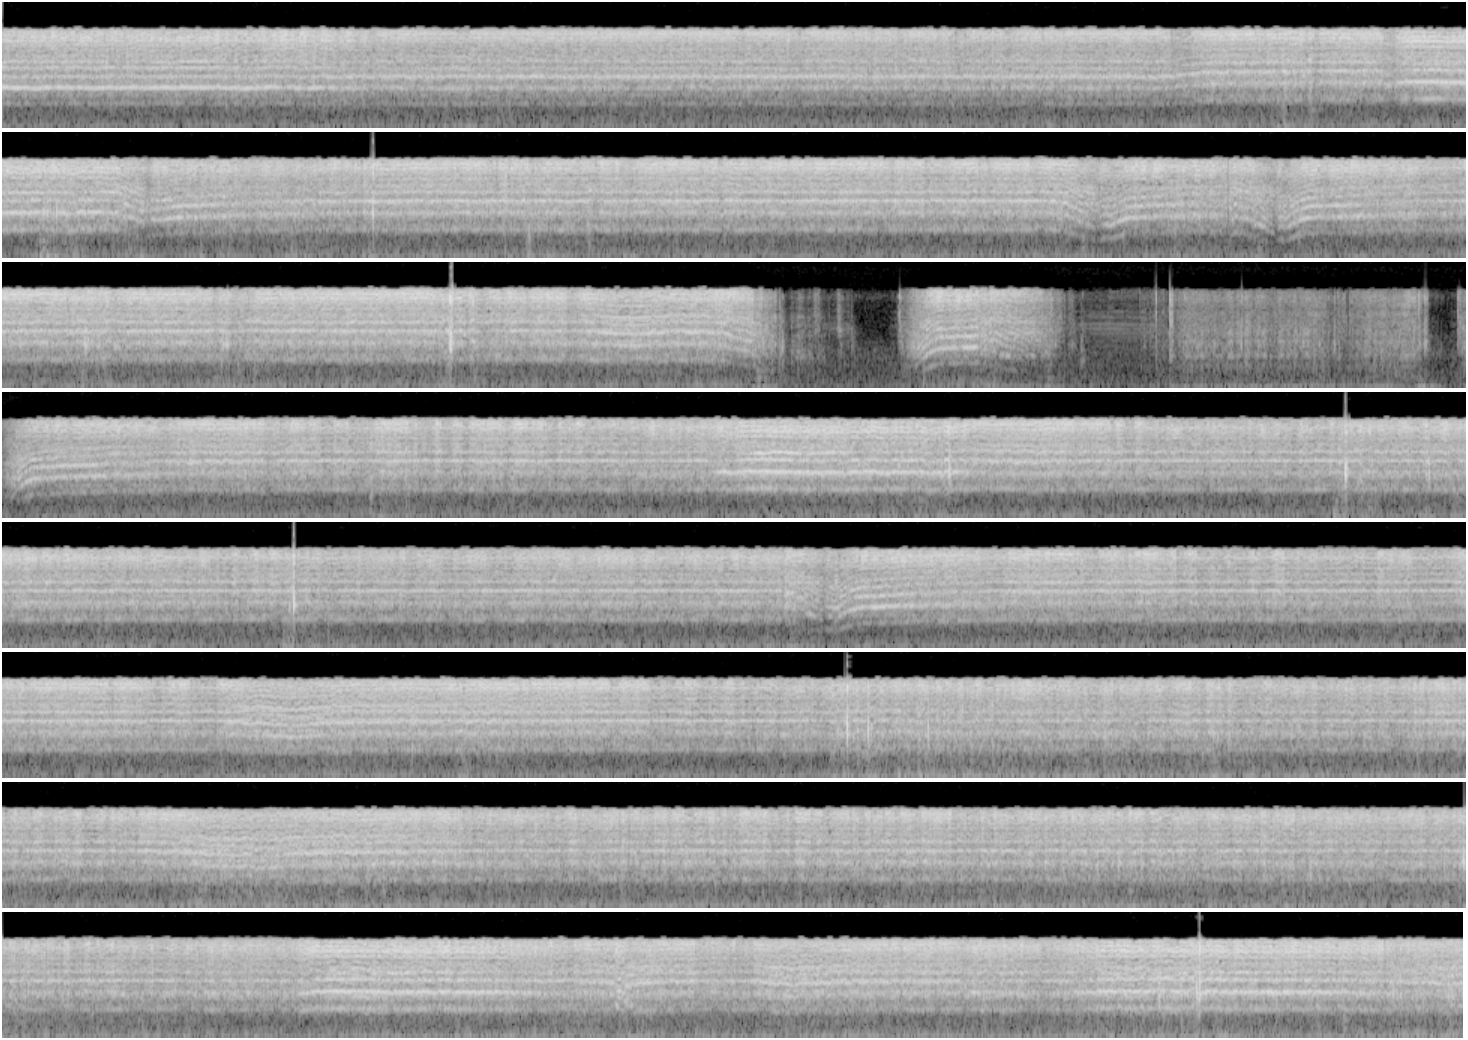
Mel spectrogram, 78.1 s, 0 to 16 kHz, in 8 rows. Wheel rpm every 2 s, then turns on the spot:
160, 160, 160, 170, 190, 180, 200, 200, 170, 180, 200, 190, 60, 30, 60, 190, 200, 200, 200, 200, 200, 200, 160, 200, 200, 190, 200, 200, 200, 200, 190, 200, 200, 200, 200, 200, 200, 200, 200.
24-28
